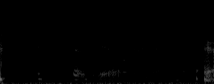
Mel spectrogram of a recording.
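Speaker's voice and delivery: breathy whisper. Real, not acted. Cooing over a cute child.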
